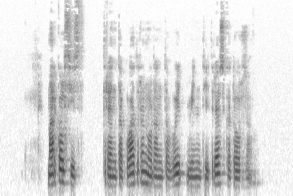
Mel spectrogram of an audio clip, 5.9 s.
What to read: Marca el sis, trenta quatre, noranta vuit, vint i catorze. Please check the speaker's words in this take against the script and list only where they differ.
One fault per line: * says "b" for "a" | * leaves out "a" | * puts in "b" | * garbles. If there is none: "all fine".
* puts in "tres"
